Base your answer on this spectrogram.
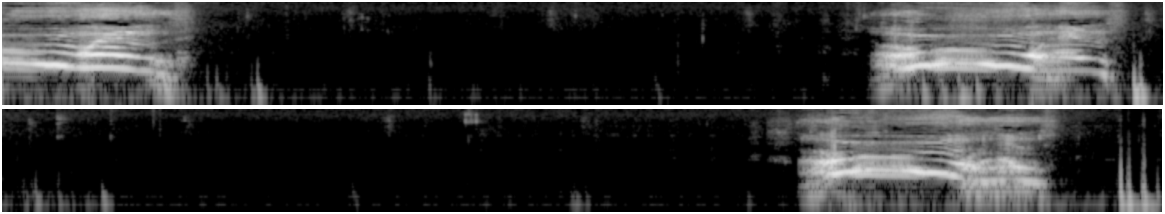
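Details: Alaskan Malamute howling in response to a siren, giving three short wavering howls about five seconds apart, each bending up and down in pitch with yelping breaks, silence between them.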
